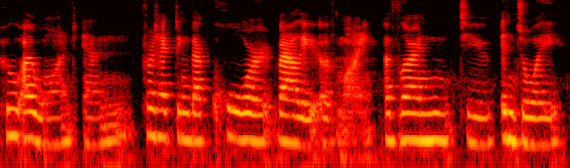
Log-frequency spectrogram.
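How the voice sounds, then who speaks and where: A woman's voice: medium pitch, level tone, slow, gravelly, a bit bright. Earnest woman vlogger from Taiwan. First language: Chinese. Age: 20s. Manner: earnest, encouraging, chatty. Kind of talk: casual talk to camera.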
